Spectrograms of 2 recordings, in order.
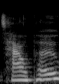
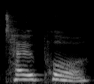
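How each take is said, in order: First: The name does not sound like 'toe paw'. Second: The name sounds like 'toe' plus 'paw'. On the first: This is how newcomers first said it. The speaker calls it wrong. "we said Taupo. We thought it was pronounced Taupo" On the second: This is how a local said it should be. The speaker calls it right. "just remember your big toe and the cat's paw, so it's toe paw"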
